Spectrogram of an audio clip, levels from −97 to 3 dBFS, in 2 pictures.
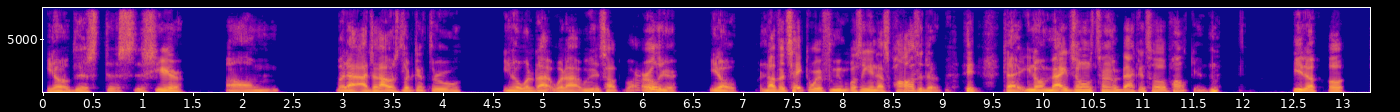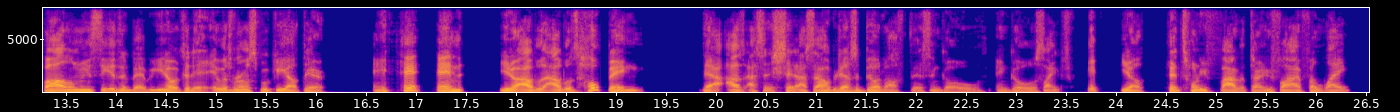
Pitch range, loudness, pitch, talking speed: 95-125 Hz, -25 LUFS, 110 Hz, 225 wpm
